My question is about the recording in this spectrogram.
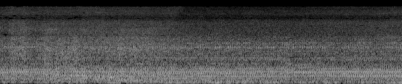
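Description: A steady motor hum over a constant hiss, with no change in pitch or level.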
